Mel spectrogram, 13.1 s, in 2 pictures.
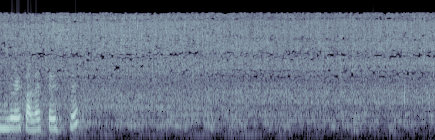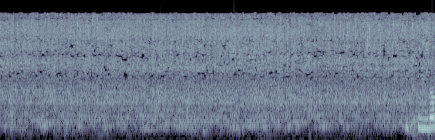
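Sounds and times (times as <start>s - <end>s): curry sizzling in oil: 0.0s - 13.0s.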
